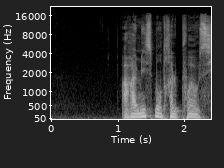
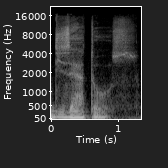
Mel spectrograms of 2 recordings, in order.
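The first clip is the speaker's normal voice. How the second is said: ordinary delivery, nothing marked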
